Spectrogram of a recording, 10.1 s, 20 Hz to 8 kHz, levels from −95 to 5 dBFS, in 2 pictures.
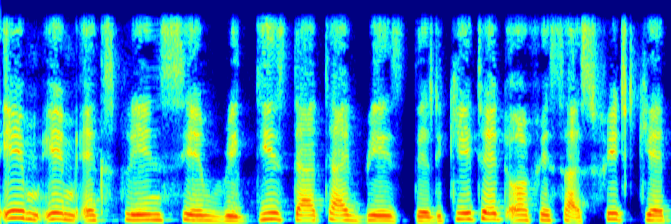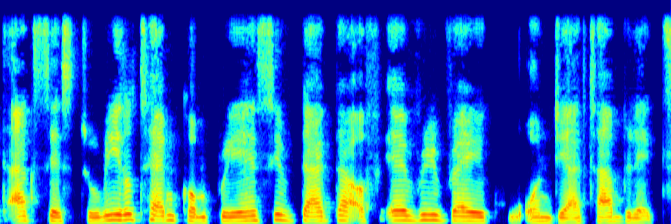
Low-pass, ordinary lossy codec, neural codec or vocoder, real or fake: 7.2 kHz; none; codec, 16 kHz in and 24 kHz out, 1 kbps, XY-Tokenizer; fake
